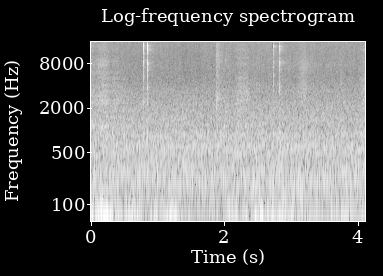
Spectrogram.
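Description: A few sharp clicks of a computer mouse, some in quick pairs, over a faint low hum.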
